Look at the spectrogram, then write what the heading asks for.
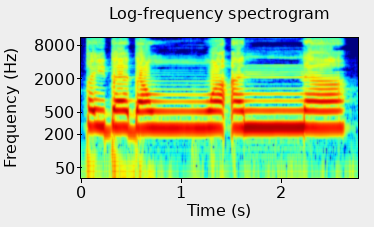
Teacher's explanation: ہم یہ آیت کو اگلی آیت کے ساتھ ملا کے پڑھے تو حرف الواو کلمت وَأَنَّا حروف الادغام بغنہ میں سے ہے اور ادغام کا معنی ہے حرف کو حرف میں داخل کرنا، تو ہم یہ تنوین کو واو میں ملا کے غنہ اور تشدید کے ساتھ یہ حکم کو ادا کریں گے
